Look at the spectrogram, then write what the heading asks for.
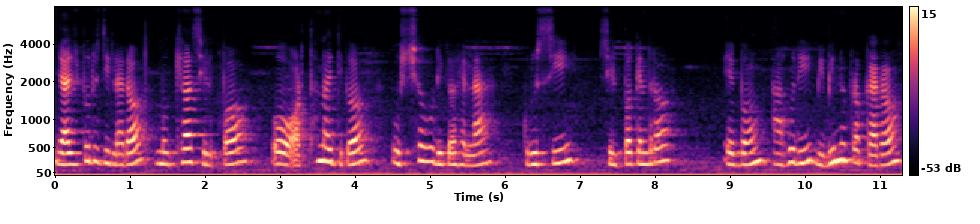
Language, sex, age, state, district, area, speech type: Odia, other, 60+, Odisha, Jajpur, rural, spontaneous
